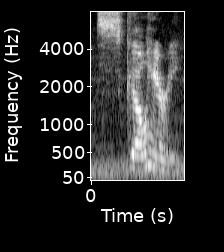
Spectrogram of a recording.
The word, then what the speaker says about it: Schoharie: Schoharie.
